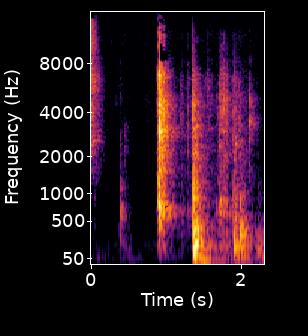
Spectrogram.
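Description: A sharp knock about a second in, then a heavy dull thump and a couple of smaller knocks, like an object being handled and set down in a small room.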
